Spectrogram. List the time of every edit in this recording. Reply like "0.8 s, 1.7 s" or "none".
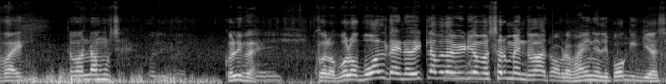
5.5 s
